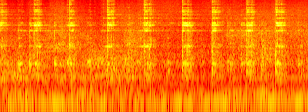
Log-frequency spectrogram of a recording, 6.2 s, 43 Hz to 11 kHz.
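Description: A Toyota SW4's broken rear shock absorber, rocked back and forth by hand, giving a sharp metallic clink about every 0.7 s, some nine times. This is the rear-suspension knock that the owner had taken for keys rattling.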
